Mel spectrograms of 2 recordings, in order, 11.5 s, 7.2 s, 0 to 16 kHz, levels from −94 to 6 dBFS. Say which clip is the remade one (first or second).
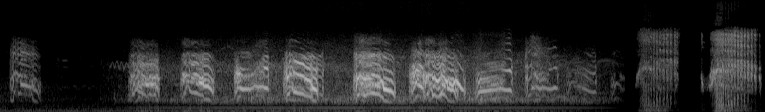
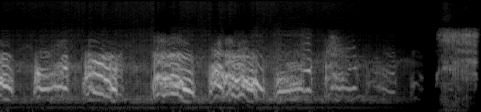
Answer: second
